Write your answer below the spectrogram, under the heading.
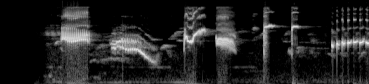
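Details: Asian pied starling song, meant to train birds to sing: harsh squawks, a falling slurred whistle, sharp chips, ending in a fast rattling trill.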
